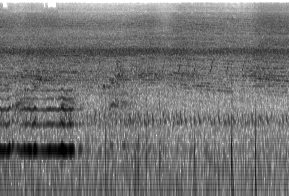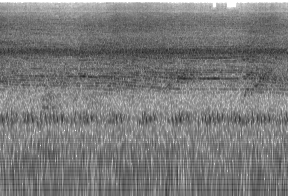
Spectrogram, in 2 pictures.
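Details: Cicadas at Phu Foi Lom, Nong Saeng district, Udon Thani, in the wild: a continuous high, hissing drone under faint pulsed trills, with a lower steady tone at the start and a few soft clicks.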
